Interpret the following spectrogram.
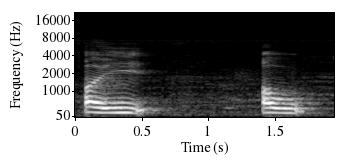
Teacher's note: जिह्वा सबसे कम ऊपर उठती है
